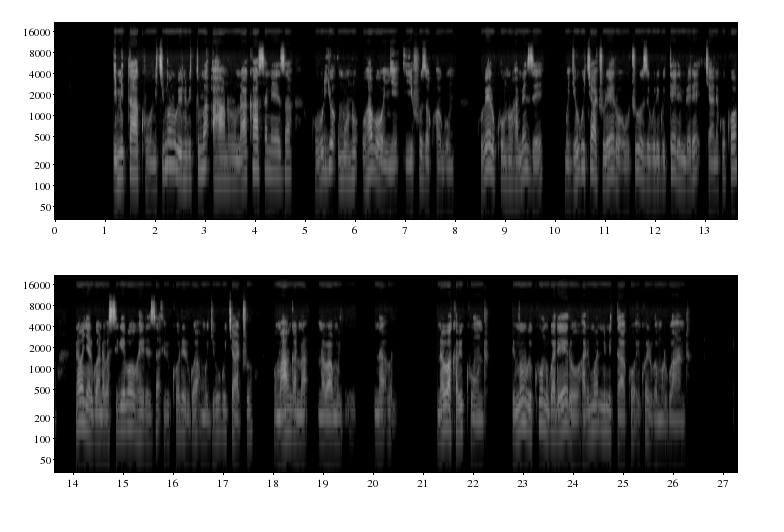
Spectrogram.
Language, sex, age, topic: Kinyarwanda, male, 25-35, education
